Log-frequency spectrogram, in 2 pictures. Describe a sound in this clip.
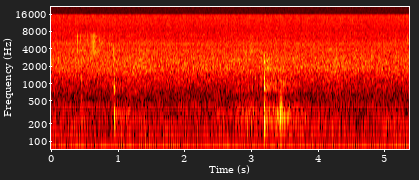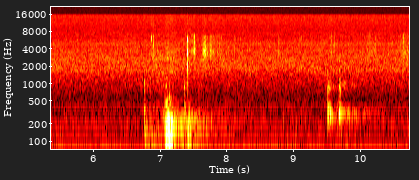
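A crochet hook taps lightly a few times.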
